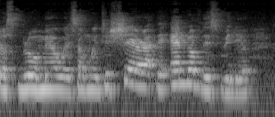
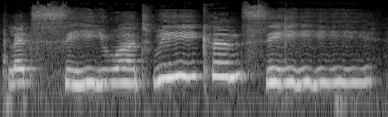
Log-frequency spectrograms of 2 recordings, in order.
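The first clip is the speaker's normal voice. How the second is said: slow drawl; 5 semitones higher, 8 dB louder, much slower than usual. Real, not acted. Checking the photo.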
